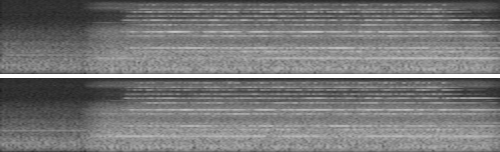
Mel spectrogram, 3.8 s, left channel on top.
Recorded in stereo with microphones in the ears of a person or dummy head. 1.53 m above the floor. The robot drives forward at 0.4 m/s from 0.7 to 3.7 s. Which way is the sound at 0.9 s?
5° right (ahead or behind).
